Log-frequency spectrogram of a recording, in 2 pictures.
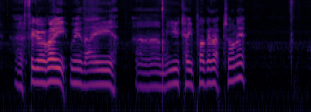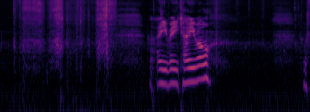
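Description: Cables rattle softly as they are unwound.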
